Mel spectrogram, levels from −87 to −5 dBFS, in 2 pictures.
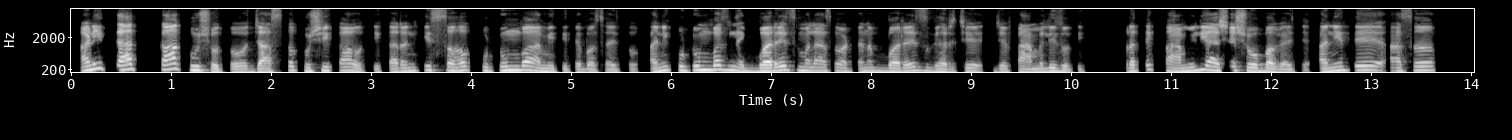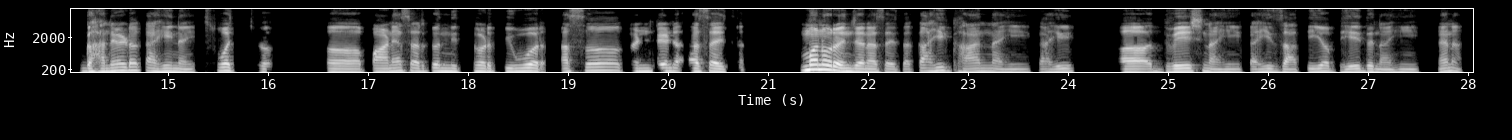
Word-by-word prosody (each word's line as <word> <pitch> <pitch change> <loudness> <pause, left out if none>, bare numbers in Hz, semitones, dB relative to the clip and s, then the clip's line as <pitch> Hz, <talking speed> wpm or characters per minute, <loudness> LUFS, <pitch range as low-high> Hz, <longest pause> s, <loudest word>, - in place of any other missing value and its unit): आणि 230 +7 +5
त्यात 205 +3 +7 0.3
का 215 +3 +7 0.2
खुश 185 -2 +2
होतो? 120 -1 -2
जास्त 125 +8 0
खुशी 145 +3 0
का 165 0 -1
होती 120 -6 -3
कारण 140 +3 -1
की 185 - -2
सहकुटुंब 175 0 0
आम्ही 140 -8 +2
तिथे 115 -1 -8
बसायचो. 105 +1 -8 0.2
आणि 150 +6 +1
कुटुंबच 190 +4 +2
नाही, 155 -7 0
बरेच 160 +7 +5
मला 160 -1 -1
असं 150 +1 -7
वाटतं 135 -1 -6
ना, 145 - -3 0.2
बऱ्याच 150 +4 0
घरच्या 125 +3 -3 0.2
जे 125 - -3
फॅमिलीज 125 +3 -2
होत्या. 115 -1 -7 0.4
प्रत्येक 145 +9 -4
फॅमिली 150 +7 +1
असे 170 +2 +2
शो 155 -4 +1
बघायचे 110 -7 -2 0.2
आणि 150 +6 +2
ते 190 0 +2 0.2
असं 145 +5 -3 0.6
घाणेरडं 150 +7 +3
काही 135 -1 +1
नाही. 115 -2 -1
स्वच्छ 160 -1 0 0.9
अ, 125 - -1 0.4
पाण्यासारखं 140 +1 0
नितळ, 135 +1 -1
प्युअर 135 +1 +2 0.2
असं 160 +5 0
कंटेंट 140 +2 +1 0.2
असायचं. 130 -2 +1 0.7
मनोरंजन 160 - +8
असायचं. 120 0 -3
काही 145 +3 -1
घाण 125 +2 -3
नाही. 115 -2 -6
काही 120 +2 -5 0.5
अ, 120 - +2 0.4
द्वेष 135 +3 +4
नाही, 115 -2 -3
काही 120 +2 -3
जातीय 120 +3 -3
भेद 125 +3 -1
नाही, 110 0 -5 0.3
हे 135 - 0
ना? 145 -1 -3
135 Hz, 135 wpm, -22 LUFS, 125-160 Hz, 0.9 s, मनोरंजन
